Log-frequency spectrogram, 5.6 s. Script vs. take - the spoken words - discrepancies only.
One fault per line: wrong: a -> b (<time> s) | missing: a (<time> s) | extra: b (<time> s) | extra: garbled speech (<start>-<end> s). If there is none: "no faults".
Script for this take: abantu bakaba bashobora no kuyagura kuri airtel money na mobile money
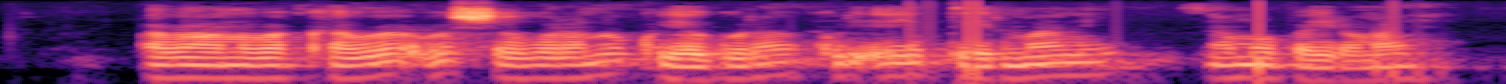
no faults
